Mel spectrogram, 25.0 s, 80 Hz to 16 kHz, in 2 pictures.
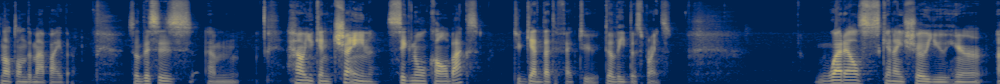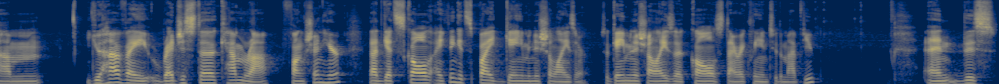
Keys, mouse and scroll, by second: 0.9 F8, 5.9 click, 6.7 click, 12.3-12.6 scroll up 1, 12.8-13.2 scroll up 1, 14.4 click, 15.5 click, 16.2 click, 22.7 click, 23.2 click.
